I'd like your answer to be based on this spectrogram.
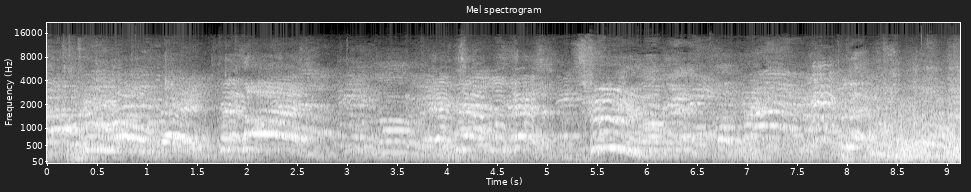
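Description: Crowd noise at an independent pro wrestling show, the CTWE Bethany Battle 2012 between Rhett Titus and Lukas, with a loud, steady mass of cheers, shouts and chatter.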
